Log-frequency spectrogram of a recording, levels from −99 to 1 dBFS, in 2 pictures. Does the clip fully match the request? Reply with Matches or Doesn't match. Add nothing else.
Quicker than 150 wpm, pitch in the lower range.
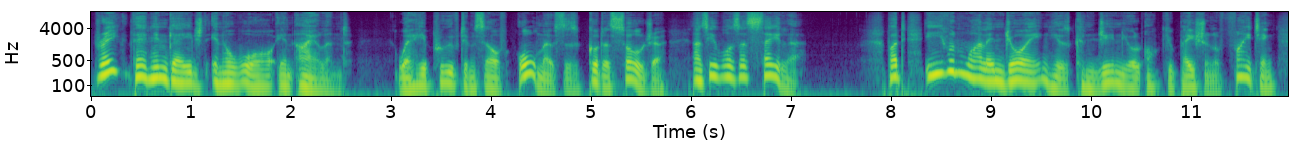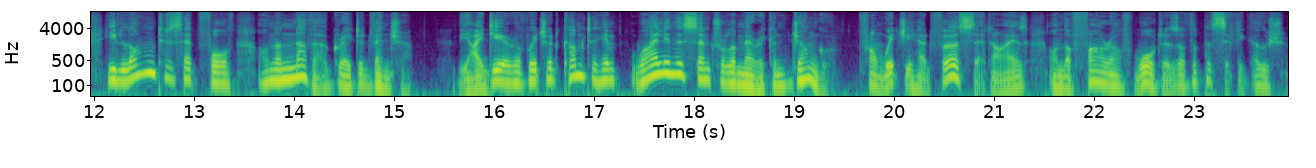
Matches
